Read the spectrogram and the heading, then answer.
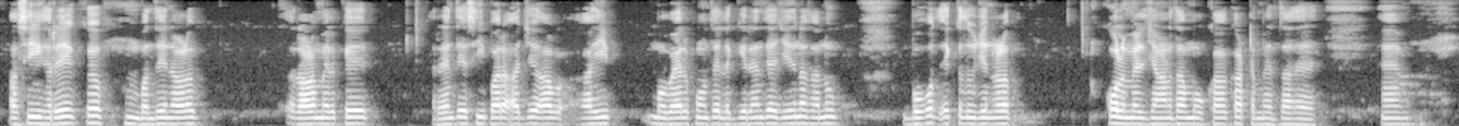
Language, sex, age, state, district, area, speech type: Punjabi, male, 18-30, Punjab, Kapurthala, rural, spontaneous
